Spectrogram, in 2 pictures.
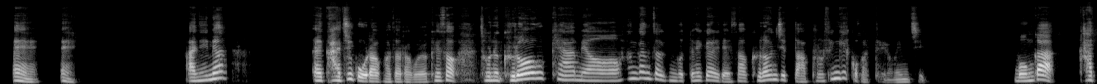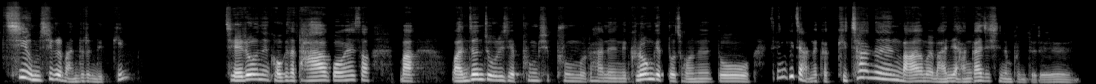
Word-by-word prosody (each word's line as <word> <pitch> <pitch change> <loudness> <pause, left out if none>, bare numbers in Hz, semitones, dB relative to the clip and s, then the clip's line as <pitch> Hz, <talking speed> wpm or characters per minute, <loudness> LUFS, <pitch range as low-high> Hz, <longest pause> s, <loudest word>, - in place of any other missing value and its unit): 예, 140 -10 0 0.2
예. 140 -9 -6 1.1
아니면 210 - +2 0.9
예, 180 - +6
가지고 185 +7 +2
오라고 140 -3 +4
하더라고요. 120 -1 -4
그래서 180 +3 0 0.2
저는 185 -1 -1
그렇게 255 +4 +5
하면 175 -4 -1
환경적인 265 -9 -4
것도 165 +1 -7
해결이 185 -1 -3
돼서 145 +4 -5
그런 200 +8 -1
집도 210 -2 -4
앞으로 130 +5 -10
생길 285 - -3
것 - - -7
같아요, 105 -2 -17
왠지. 115 +2 -11 0.9
뭔가 165 +7 +5 0.2
같이 335 -2 +1
음식을 225 -1 +2
만드는 145 -1 -6
느낌? 230 - -9 0.9
재료는 220 +4 +5
거기서 180 -1 0
다 180 +1 +2
하고 190 -1 +3
해서 205 -1 -2 0.3
막 155 -1 +3 0.3
완전 170 +10 +5
조리 205 -4 +2
제품, 180 +2 -4
식품으로 160 -2 -10
하는 145 -3 -6
그런 235 - +5
게 230 - +4
또 155 - +1
저는 135 -1 -7
또 145 -2 +1 0.2
생기지 350 +4 0
않을까 145 0 -8
귀찮은 255 - 0
마음을 155 0 +2
많이 130 +4 -1
안 130 +2 -5
가지시는 160 -6 -3
분들은. 115 -1 -10
175 Hz, 325 characters per minute, -19 LUFS, 145-215 Hz, 1.1 s, 예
